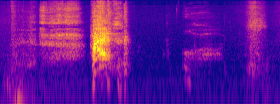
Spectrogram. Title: Sneezing twice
